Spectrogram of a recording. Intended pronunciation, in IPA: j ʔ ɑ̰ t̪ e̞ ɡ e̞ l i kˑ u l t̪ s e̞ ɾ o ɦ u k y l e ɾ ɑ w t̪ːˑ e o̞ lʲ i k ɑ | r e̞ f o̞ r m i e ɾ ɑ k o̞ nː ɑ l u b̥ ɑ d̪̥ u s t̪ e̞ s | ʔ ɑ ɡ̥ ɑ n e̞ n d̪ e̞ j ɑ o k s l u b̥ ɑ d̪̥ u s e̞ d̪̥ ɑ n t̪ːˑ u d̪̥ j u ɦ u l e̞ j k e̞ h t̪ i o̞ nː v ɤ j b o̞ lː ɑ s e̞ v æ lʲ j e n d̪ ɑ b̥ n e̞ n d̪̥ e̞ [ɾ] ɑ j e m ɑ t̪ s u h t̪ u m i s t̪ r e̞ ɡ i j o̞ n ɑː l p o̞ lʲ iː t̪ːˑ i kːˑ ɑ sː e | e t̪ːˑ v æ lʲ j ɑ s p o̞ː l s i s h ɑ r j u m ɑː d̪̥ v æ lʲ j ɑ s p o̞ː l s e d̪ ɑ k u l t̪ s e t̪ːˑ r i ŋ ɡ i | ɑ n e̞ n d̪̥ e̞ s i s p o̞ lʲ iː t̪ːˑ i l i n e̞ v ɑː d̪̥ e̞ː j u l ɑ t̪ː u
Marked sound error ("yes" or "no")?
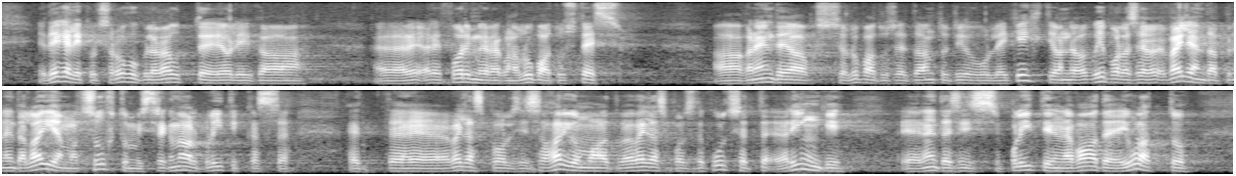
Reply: yes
